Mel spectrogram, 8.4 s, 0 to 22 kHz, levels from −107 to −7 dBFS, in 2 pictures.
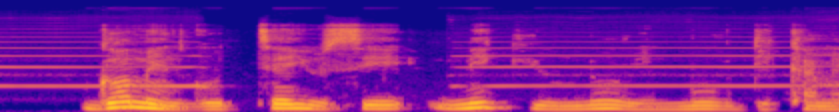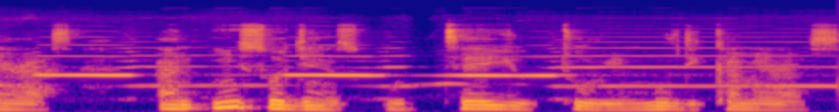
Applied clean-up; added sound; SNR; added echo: none; Wind instrument, woodwind instrument; 10 dB; none.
